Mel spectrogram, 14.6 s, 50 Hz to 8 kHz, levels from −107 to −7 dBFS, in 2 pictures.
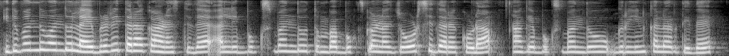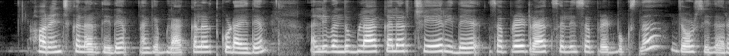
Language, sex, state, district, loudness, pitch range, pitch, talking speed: Kannada, female, Karnataka, Mysore, -18 LUFS, 265-295 Hz, 275 Hz, 160 wpm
